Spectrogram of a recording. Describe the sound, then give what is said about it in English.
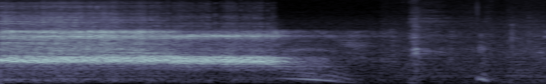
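A female mountain lion in heat screams: one loud, harsh, drawn-out wail held steady for over a second, then sliding down in pitch and fading, followed by two brief, faint calls. “He says the most misunderstood sound is the infamous mountain lion scream.”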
